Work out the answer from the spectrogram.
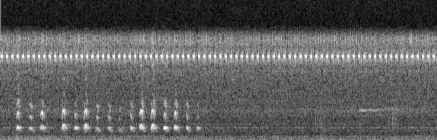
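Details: At a nest in Spain's Cabañeros National Park, a female barn owl calls to her newly hatching chick, the first of six eggs. Quick chattering series of bright chirps for about a second and a half, then only faint rustling.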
